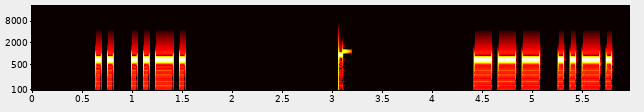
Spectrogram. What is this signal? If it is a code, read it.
Morse code, heard as a keyed tone, about 20 wpm, 700 Hz. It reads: IF OF
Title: Two Letter Words - 20wpm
